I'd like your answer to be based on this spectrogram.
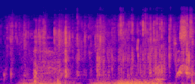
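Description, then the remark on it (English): Continuous crunching and crackling as dry snack noodles are crushed inside a crinkly plastic bag, which is opened slightly to let out air, with irregular bursts of rustling and brittle snapping and no clear talk. “Crunch them up. Yeah, I think so. Let's open it a little because there's a little bit of air in there.”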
